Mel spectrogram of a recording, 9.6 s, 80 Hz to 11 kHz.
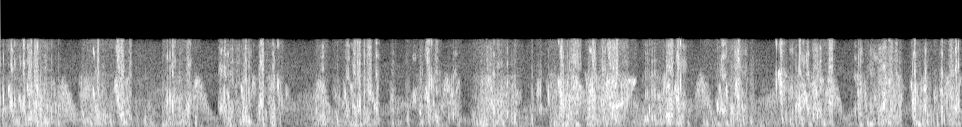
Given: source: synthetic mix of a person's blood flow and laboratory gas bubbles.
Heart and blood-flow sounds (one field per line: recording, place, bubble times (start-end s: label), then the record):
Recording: Doppler ultrasound of blood flow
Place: subclavian vein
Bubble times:
0.00-0.64 s: bubbles
0.77-1.57 s: bubbles
1.62-2.01 s: bubbles
2.17-2.91 s: bubbles
3.13-3.29 s: bubbles
3.32-3.85 s: bubbles
3.89-3.96 s: bubbles
4.04-4.63 s: bubbles
4.68-5.23 s: bubbles
5.27-6.38 s: bubbles
6.41-6.93 s: bubbles
7.00-7.55 s: bubbles
7.73-8.37 s: bubbles
8.48-9.05 s: bubbles
9.09-9.63 s: bubbles
From the record:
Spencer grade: 4 (maximum detectable bubble signal sounding continuously throughout systole and diastole of every cardiac period, and overriding the amplitude of the normal cardiac signals)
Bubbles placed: anywhere in the cardiac cycle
